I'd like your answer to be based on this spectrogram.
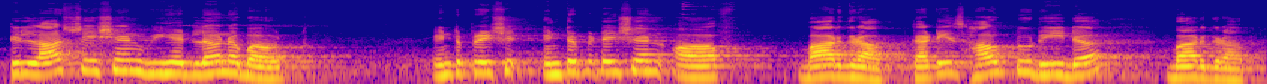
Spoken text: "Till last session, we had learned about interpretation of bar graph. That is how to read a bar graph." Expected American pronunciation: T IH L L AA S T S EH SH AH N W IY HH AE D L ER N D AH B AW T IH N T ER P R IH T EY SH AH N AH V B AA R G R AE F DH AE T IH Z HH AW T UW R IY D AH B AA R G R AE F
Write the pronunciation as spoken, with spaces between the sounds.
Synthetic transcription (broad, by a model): T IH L L AA S T S EH SH AH N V IY HH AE D L ER N D AH B AW T IH N T ER P R IH T EY SH AH N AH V B AA R G R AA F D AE T IH Z HH AW T UW R IY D AH B AA R G R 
